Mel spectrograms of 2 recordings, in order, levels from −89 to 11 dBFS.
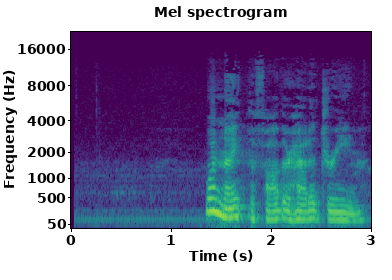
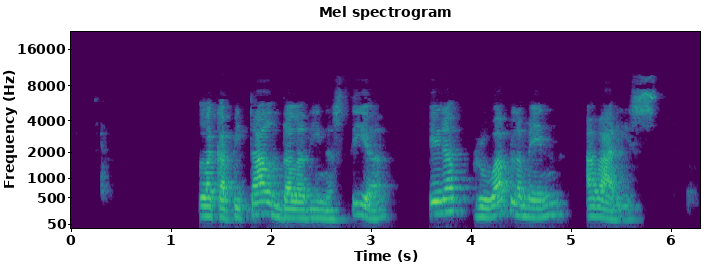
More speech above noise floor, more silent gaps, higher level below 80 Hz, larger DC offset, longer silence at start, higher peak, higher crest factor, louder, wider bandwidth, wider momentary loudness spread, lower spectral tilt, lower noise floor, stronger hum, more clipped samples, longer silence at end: second, 33 dB vs over 71 dB; neither; first, -48 dBFS vs -72 dBFS; neither; about the same, 1.35 s vs 1.3 s; about the same, 0 dBFS vs 0 dBFS; about the same, 16 dB vs 20 dB; first, -15 LUFS vs -20 LUFS; about the same, 11 kHz vs 10 kHz; second, 8 LU vs 11 LU; first, -8 dB/octave vs -4.5 dB/octave; second, -47 dBFS vs under -90 dBFS; neither; neither; second, 0.05 s vs 0.45 s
